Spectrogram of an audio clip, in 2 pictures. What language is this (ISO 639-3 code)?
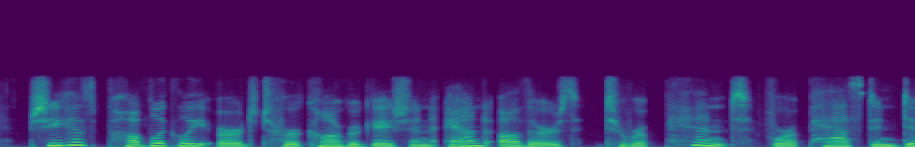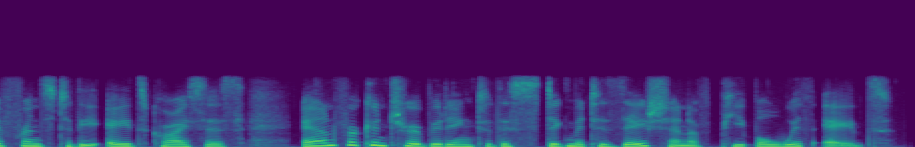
eng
